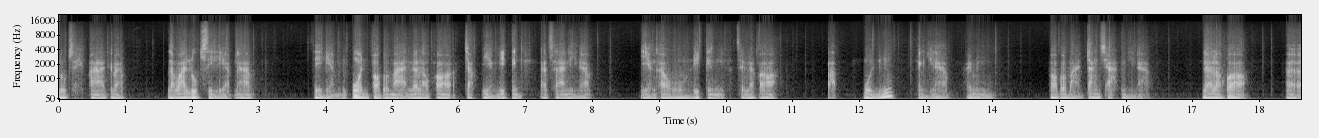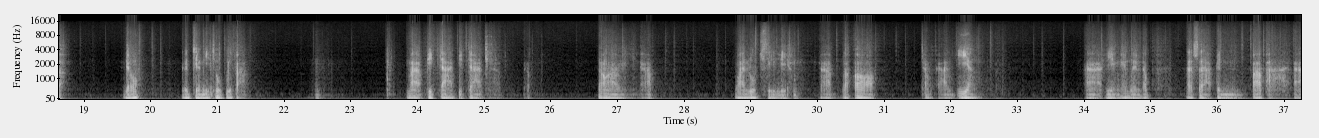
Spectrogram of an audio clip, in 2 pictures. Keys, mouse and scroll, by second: 3.7 click, 4.9 click, 6.4-7.9 drag, 10.0 click, 11.5 click, 12.1-13.6 drag, 13.8 click, 14.3 click, 15.3-23.0 drag, 27.7 click, 28.4-29.7 drag, 31.1 click, 31.9 click, 32.7-34.0 drag, 37.0 click.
